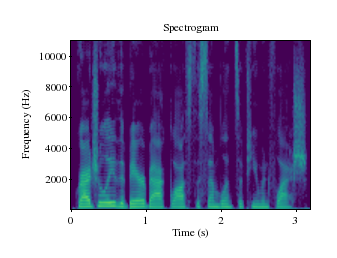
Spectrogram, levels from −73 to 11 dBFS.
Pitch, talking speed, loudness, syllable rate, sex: 195 Hz, 190 wpm, -18 LUFS, 4.9 syllables/s, female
